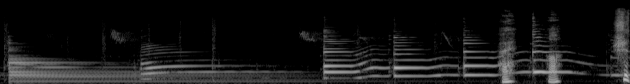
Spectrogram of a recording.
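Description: Guqin, the seven-string zither, played solo: single plucked notes that ring on, several of them slid upward in pitch after the pluck, with a quicker run of plucked, bending notes near the end.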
